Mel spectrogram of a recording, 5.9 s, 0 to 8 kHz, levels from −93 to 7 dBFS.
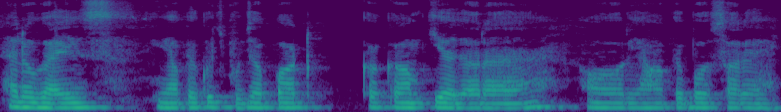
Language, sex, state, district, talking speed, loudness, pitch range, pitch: Hindi, male, Uttar Pradesh, Budaun, 195 wpm, -39 LUFS, 125-130 Hz, 130 Hz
